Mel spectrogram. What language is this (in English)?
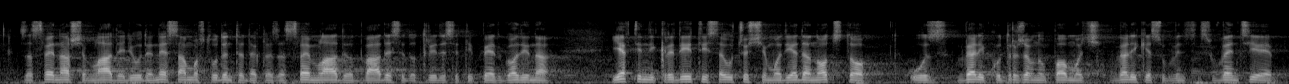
Serbian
